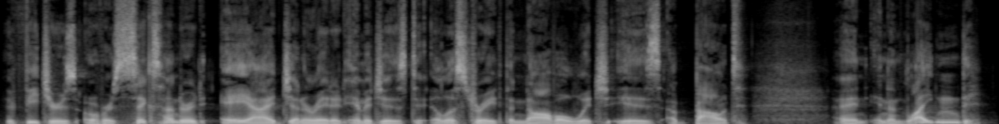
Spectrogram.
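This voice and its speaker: Very deep-voiced man, slightly congested. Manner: informal, chatty. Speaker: podcast host. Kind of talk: casual podcast monologue and interview hosting.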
